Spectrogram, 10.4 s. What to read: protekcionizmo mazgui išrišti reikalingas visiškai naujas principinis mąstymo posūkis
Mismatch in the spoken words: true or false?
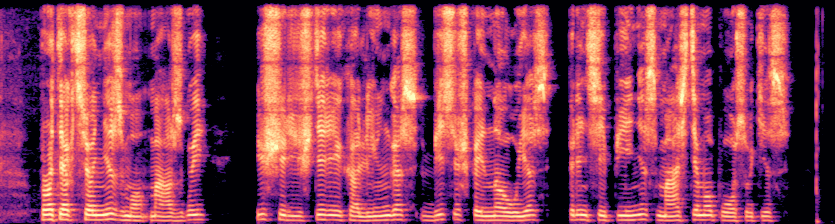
false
